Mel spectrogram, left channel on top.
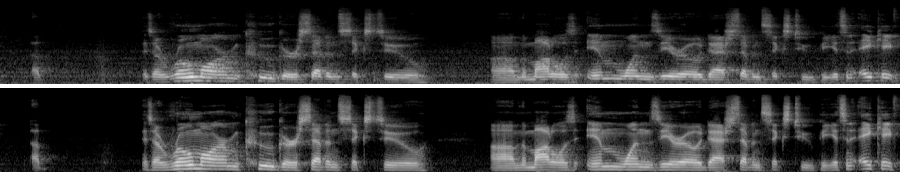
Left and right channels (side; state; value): both; normal; correlation 0.40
